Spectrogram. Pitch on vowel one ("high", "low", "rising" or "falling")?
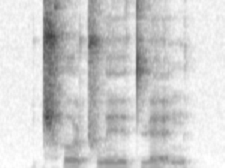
falling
